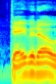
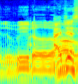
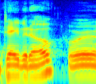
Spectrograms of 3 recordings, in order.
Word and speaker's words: Davido: yeah my man Fireboy and by the way David O is how you say his name oh yeah I say DeVito I thought I thought listen I interviewed him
